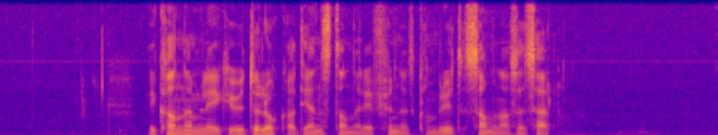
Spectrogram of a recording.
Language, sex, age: Norwegian, male, 21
